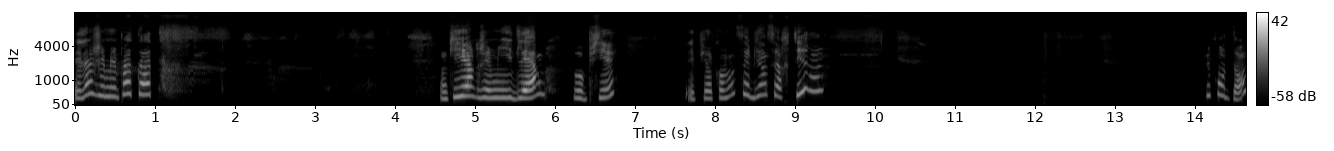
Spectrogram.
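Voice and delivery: breathless, out of breath. Showing the vegetable garden while talking, out of breath. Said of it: "Désolée si je suis essoufflée".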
